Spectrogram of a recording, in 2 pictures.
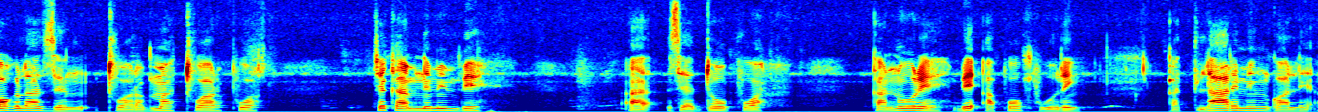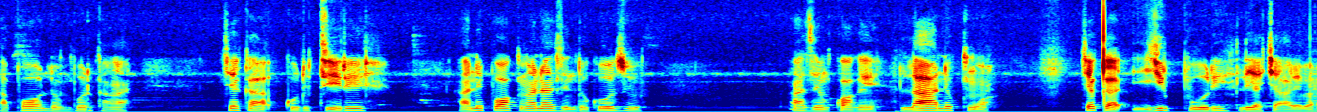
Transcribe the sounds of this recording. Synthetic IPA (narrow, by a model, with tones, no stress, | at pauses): pɔ˦ɡla˦zɪ˨n | tʰu˨ɔ˨ɾɔ˨bʊ˦ma˦tʰʊ˦ɔ˦ɾpʊ˦ɔ˦ | t͡ʃɛ˦ka˨mɪ˨ne˦mɪ˦mbe˦ | a̰˨ | zɛ˨dʊ˦pʰʊ˦ɔ˦ | ka˨nʊː˦ɾɪ˨ | be˦ʔa˨pɔː˦pʰu˨o˨ɾi˦ŋ | ka˨ | laː˦ɾɪ˦mɪ˦ŋɡɔ˨lːɪ̰˨ʔa̰˨pɔː˦lo˨mbo˦ɾka˨ŋa˦ | t͡ʃɛ˦ka̰˨ | ko˨du˨tʰiː˨ɾɪ˦ | a̰˨nɪ˦pɔː˦ka˨ŋa˦na˦n˦zɪ˨n˨do˨ko˦zu˦˨ | a˨zɪ˨ŋkɔ˨ɣɪ˨ | laː˦nɪ˦kʊ˨ɔ˨ | t͡ʃɛ˦ka˨ | ji˦ɾpu˨o˨ɾi˦lɪ˨a˨t͡ʃa˨ɣɾɪ˨ba˦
